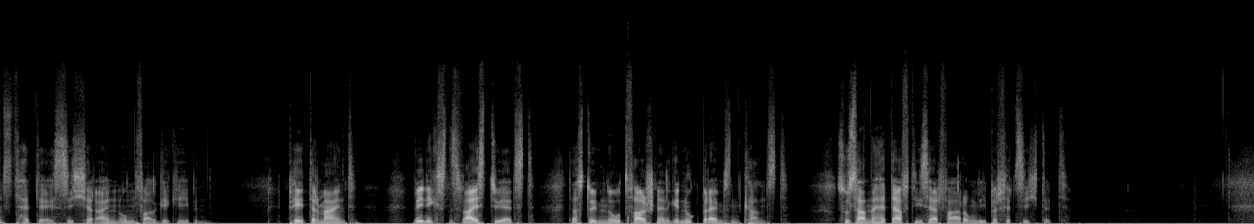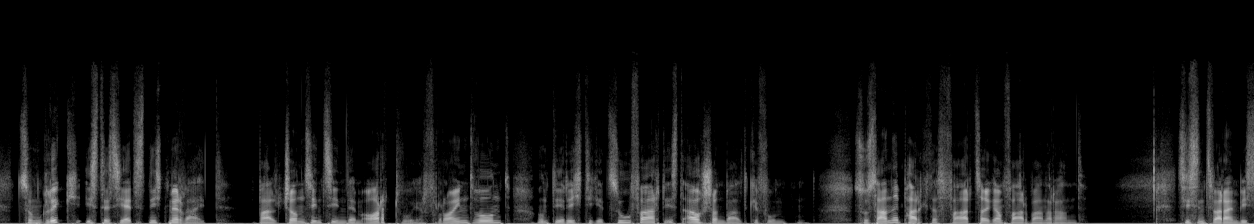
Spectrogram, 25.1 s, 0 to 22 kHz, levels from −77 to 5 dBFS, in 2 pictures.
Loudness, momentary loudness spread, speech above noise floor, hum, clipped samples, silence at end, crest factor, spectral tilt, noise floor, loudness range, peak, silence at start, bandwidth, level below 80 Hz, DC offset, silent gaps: -24 LUFS; 16 LU; 34 dB; none; under 0.1%; 0 s; 24 dB; -4 dB/octave; -58 dBFS; 5 LU; 0 dBFS; 0 s; 16 kHz; -36 dBFS; 3%; none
